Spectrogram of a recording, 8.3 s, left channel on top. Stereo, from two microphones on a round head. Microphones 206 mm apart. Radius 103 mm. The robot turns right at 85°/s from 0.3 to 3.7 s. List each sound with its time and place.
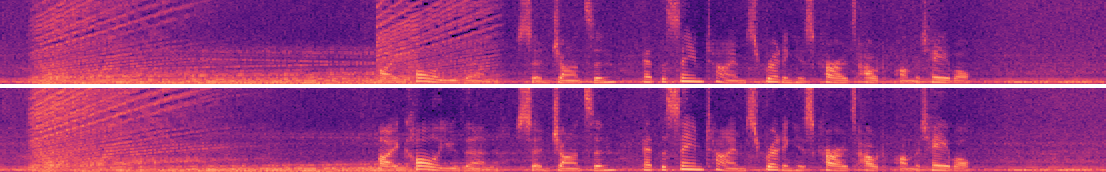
2.8 s a woman speaking: 120° right; by 7.3 s 45° right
